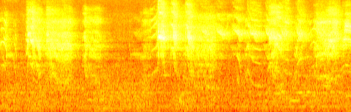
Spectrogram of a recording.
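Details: A group of parakeets that regularly visit a park screech over one another in a racket: harsh, grating squawks in overlapping bursts, louder around the middle, with no quiet gaps.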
